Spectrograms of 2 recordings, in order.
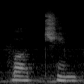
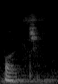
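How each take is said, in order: First: It is said in a Korean-style pronunciation. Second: It is said in an Indian-style pronunciation. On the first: "Koreans जो इसे बोलते हैं वो है" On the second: "हम इंडियंस हम इसे इस तरीके से प्रोनाउंस करते हैं"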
